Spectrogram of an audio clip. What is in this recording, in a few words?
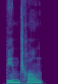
"秉承", Chinese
